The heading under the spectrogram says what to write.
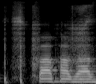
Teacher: ये ओष्ठ ध्वनियाँ हैं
